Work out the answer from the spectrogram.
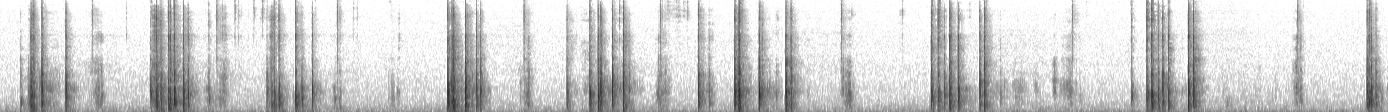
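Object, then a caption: Paperboard candy box. Long gold metal filigree claw nails on both hands tap and scratch a small, flat, printed paperboard candy box resting on a table. Quick clusters of dry, papery clicks and scratchy rasps come in bursts with short pauses between them. The sound stops almost instantly, leaving only a faint, steady low hum underneath.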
